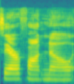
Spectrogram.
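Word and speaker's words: Sarah Fontenot: again my name is sarant no and you can find me at Miz saraon no so Ms s a r a h fo o n t n o t the t is silent um that's me on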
